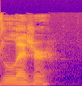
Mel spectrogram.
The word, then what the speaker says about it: leisure: The word is leisure. – Why? – I think that's how the Brits say it, and it sounds classier.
